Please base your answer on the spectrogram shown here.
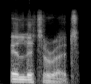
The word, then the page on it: illiterate: British English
